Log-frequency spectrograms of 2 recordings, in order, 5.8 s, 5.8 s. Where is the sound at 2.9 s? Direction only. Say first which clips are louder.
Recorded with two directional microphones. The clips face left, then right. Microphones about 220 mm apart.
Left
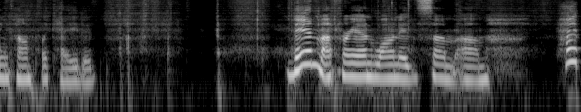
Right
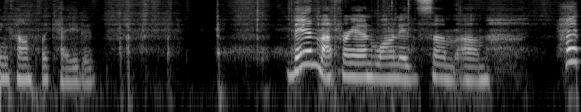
Left 7 dB; 40° left (ahead or behind).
